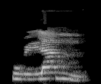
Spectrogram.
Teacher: நம்ம நாக்கு நடுப்பகுதி மேல் அன்னத்தின் நடுப்பகுதியை தொடணும்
